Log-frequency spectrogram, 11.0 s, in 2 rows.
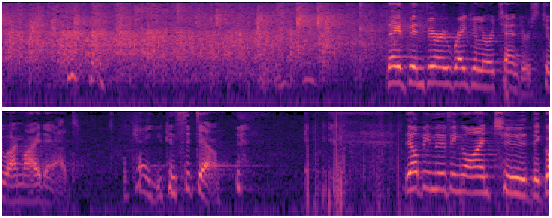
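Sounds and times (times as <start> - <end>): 
audience applause: 0.0 - 3.8
speech: 0.6 - 1.2, 3.8 - 8.0, 9.5 - 10.9.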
